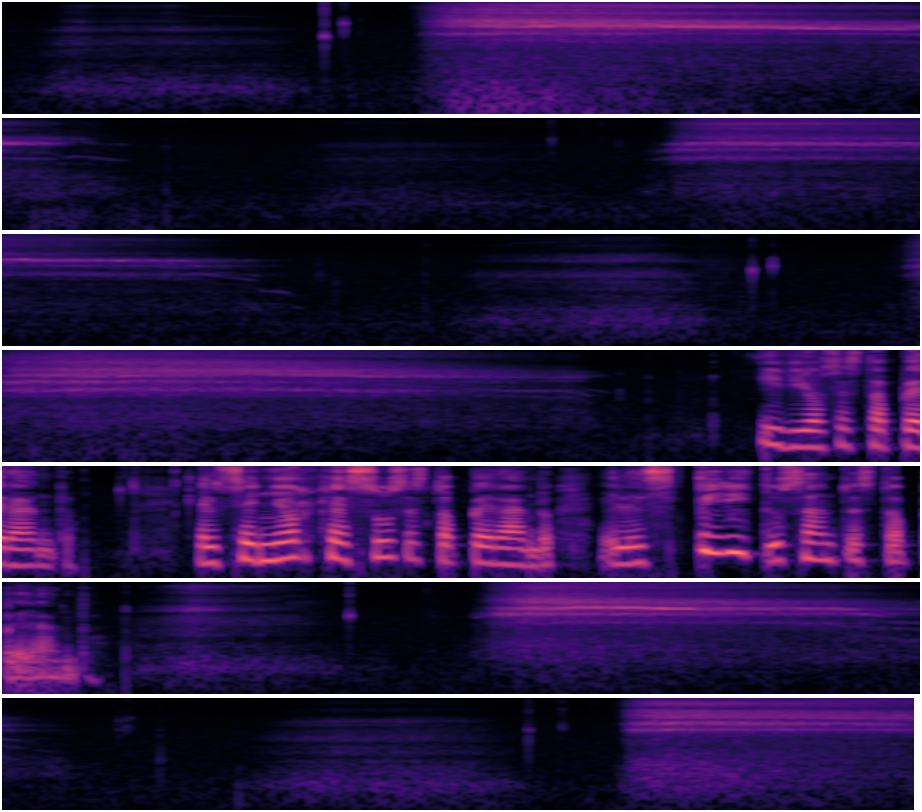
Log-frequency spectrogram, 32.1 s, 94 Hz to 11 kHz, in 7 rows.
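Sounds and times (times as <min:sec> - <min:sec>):
deep breathing during a guided breathing exercise: 0:00.0 - 0:05.4, 0:06.1 - 0:10.7, 0:11.4 - 0:12.9, 0:13.6 - 0:17.4, 0:23.5 - 0:24.7, 0:25.3 - 0:28.0, 0:28.8 - 0:32.0
speech: 0:17.6 - 0:24.0.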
